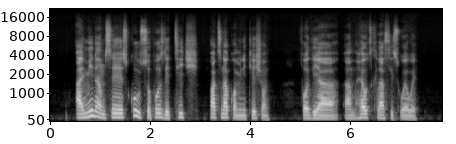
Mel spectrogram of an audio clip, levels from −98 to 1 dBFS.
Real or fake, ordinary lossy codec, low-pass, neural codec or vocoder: fake; none; 19.8 kHz; autoencoder, 48 kHz, 128 numbers a frame, DAC-VAE, trained on Japanese speech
